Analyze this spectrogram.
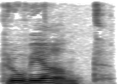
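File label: "proviant", Swedish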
